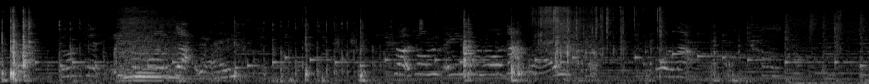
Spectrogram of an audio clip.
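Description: Children's voices and chatter over upbeat background music, with one sharp knock just at the start as a plastic toy golf club strikes the ball.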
